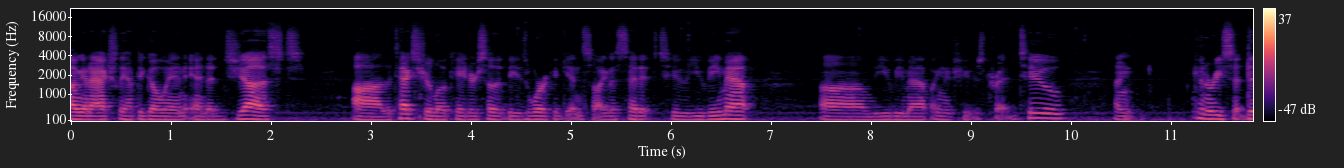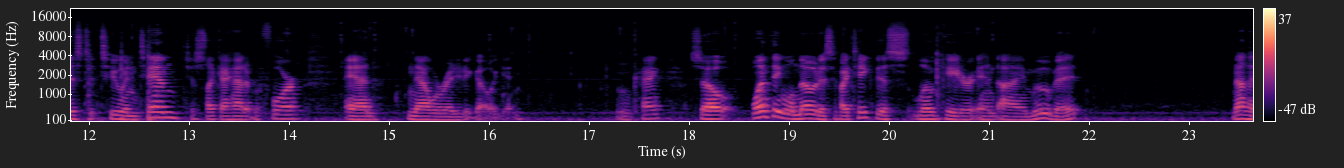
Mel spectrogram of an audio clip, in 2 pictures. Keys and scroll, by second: 11.5-12.1 typing, 11.7 Tab, 12.3 Tab, 14.4 q, 20.2 w.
